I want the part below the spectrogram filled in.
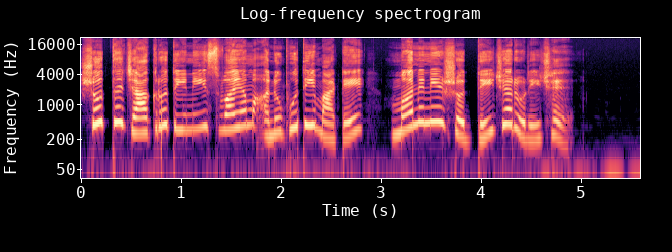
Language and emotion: Gujarati, neutral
